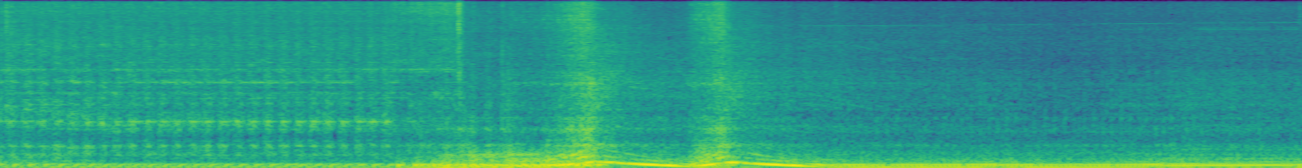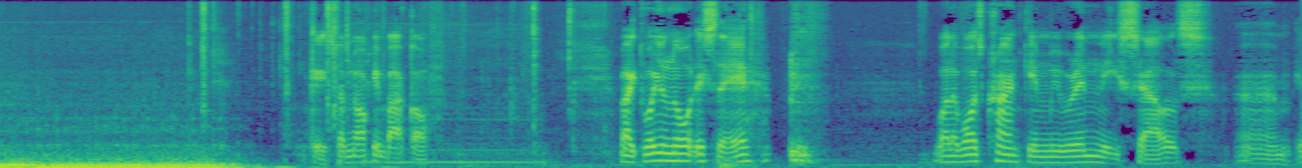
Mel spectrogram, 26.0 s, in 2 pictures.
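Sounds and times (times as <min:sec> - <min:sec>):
car engine cranking: 0:00.0 - 0:06.2
car engine revving and idling: 0:00.0 - 0:15.5.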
